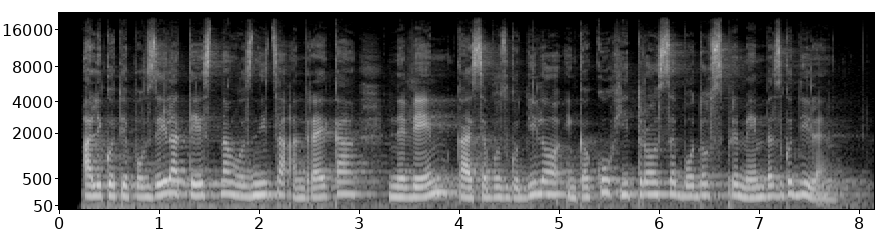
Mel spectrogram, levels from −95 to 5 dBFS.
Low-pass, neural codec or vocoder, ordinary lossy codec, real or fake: 19.8 kHz; none; none; real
